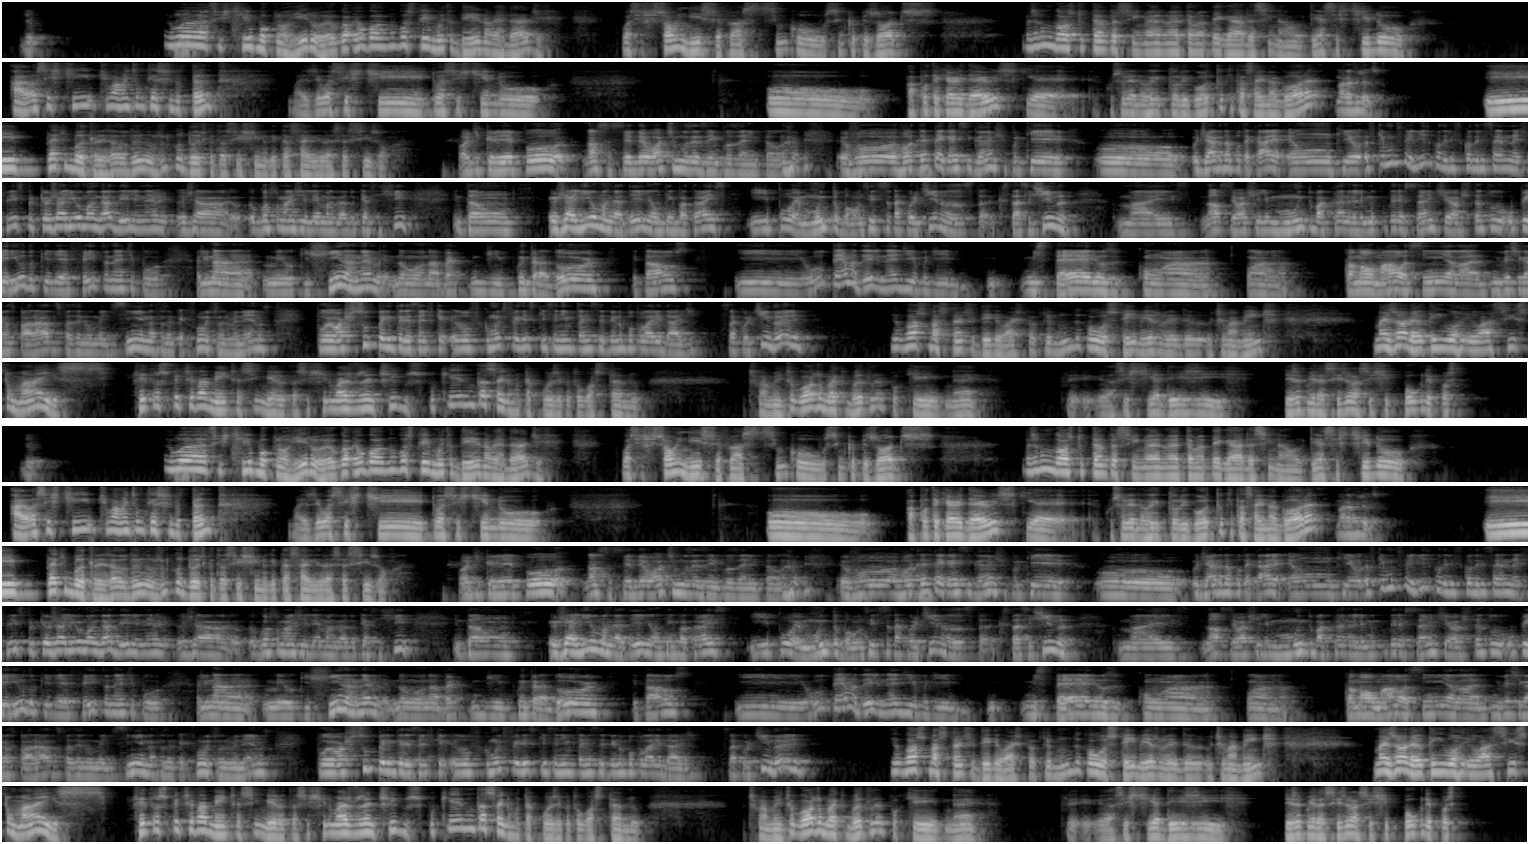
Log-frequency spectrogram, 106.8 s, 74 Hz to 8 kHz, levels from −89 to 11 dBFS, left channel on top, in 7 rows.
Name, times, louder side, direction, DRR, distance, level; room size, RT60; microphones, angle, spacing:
voice 1, 1.6-5.5 6.2-9.3 10.2-14.2 15.3-17.8 18.2-20.7 22.9-24.0 24.3-26.0 26.3-28.5 30.1-34.4 85.2-89.7 90.0-92.6 92.9-98.3 99.0-101.4 102.2-103.9 104.4-106.1, right 4 dB, 30° right, 0.4 m, -28 dB
voice 2, 28.6-29.0 35.1-41.2 41.4-50.9 51.2-53.0 53.2-56.5 56.9-67.0 67.5-67.9 68.4-73.2 73.5-73.9 74.5-83.2 83.6-84.3, left 1 dB, 30° left, 1.0 m, -32 dB
12.0 x 4.0 x 3.2 m
head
